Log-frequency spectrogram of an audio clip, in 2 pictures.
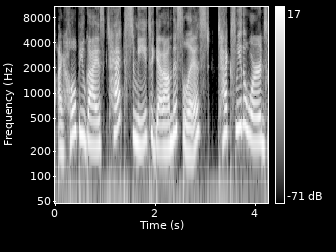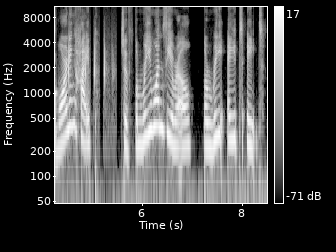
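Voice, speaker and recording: A woman's voice: fairly high pitch, clear, resonant tone, dry recording, studio quality. A woman originally from the Philippines hosting her own podcast, speaking in an earnest, encouraging way straight to her listeners. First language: Filipino language. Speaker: podcast host. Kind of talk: motivational solo podcast talk. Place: home office.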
